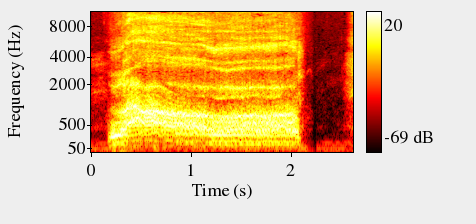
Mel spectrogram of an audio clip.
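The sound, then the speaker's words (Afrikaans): A leopard, startled awake while sleeping on a tree branch, gives one loud, rasping growl lasting about two seconds, unbroken, then cuts off abruptly, leaving only a faint low rumble. “Die luiperd skrik wakker en grom hard.”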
